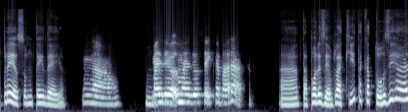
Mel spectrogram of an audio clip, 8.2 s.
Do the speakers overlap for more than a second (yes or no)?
no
